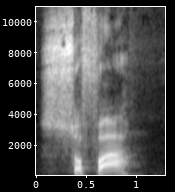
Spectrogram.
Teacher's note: Repare que a sílaba tônica é a última e é terminada de fato em A.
